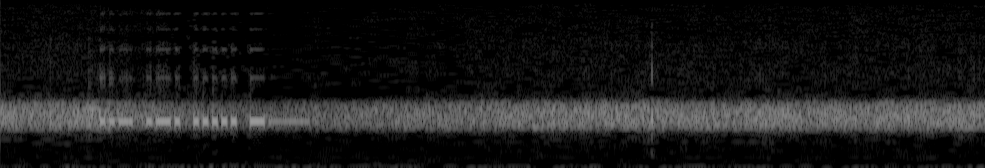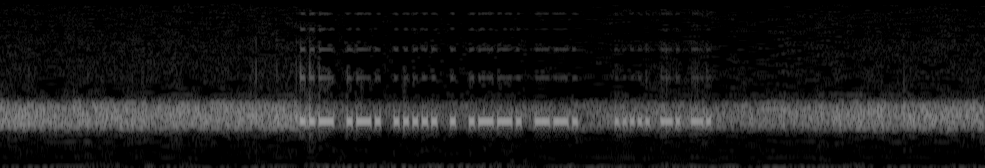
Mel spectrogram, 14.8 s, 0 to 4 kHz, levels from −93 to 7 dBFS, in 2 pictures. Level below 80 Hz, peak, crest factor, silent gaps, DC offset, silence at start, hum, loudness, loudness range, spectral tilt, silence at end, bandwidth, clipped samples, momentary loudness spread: -90 dBFS; -28 dBFS; 14 dB; none; under 0.1%; 0 s; none; -44 LUFS; 6 LU; 0 dB/octave; 0 s; 3.9 kHz; under 0.1%; 10 LU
